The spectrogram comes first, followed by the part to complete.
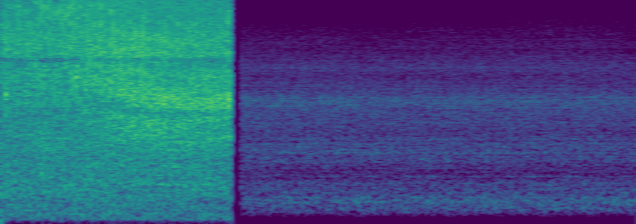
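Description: Heavy rain pouring down on a car and a flooded street, a loud steady hiss that cuts off abruptly about two seconds in. A much fainter steady hiss follows.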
